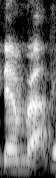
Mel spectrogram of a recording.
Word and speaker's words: Demroc: You gonna be saying Demroc.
